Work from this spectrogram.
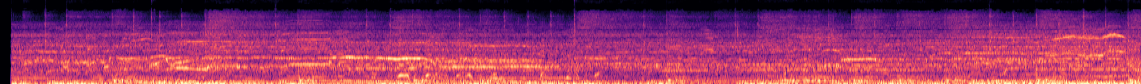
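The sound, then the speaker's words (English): Audience cheering wildly at a City Escape game presentation, a dense roar of crowd voices with shouts, yells and high whoops sustained loudly throughout. “Like, people are going crazy in the audience here. Come on, dude. Listen to this.”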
